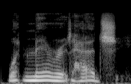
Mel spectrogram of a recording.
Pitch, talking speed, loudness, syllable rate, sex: 175 Hz, 185 wpm, -15 LUFS, 4.5 syllables/s, male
